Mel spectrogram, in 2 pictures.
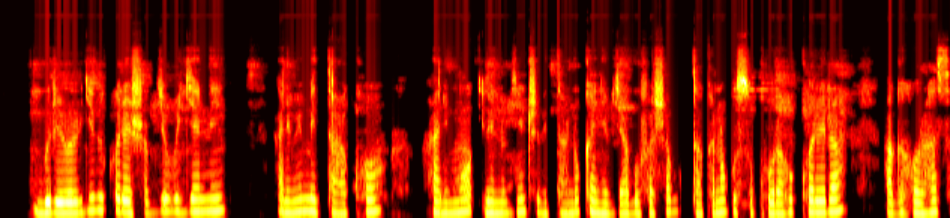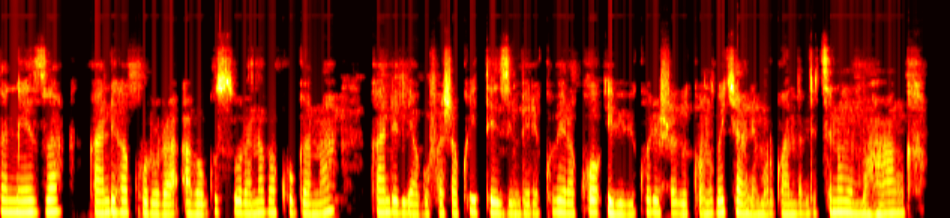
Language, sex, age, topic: Kinyarwanda, female, 18-24, finance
